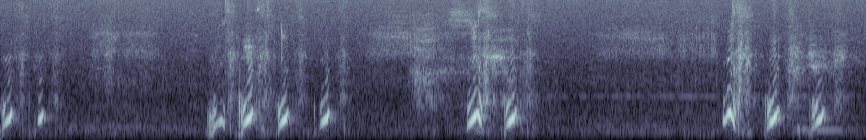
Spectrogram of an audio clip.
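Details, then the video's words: A female dog called Patty, asleep and dreaming, lets out muffled rising-and-falling whimpering yelps in clusters of three or four, with pauses of about two seconds between clusters in a quiet indoor room. "Dog makes funny noise while sleeping"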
